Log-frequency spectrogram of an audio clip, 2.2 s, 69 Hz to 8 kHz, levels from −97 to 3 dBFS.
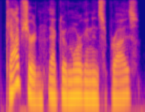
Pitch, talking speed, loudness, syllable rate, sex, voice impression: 135 Hz, 135 wpm, -17 LUFS, 5.8 syllables/s, male, very masculine, very middle-aged, slightly thick, slightly tensed, slightly powerful, slightly dark, slightly hard, slightly clear, fluent, slightly raspy, cool, intellectual, slightly refreshing, sincere, calm, mature, friendly, reassuring, unique, slightly elegant, wild, slightly sweet, lively, slightly strict, slightly intense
